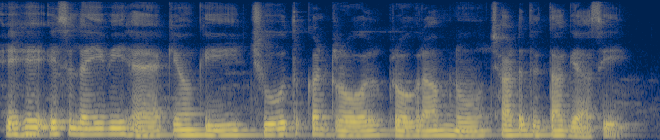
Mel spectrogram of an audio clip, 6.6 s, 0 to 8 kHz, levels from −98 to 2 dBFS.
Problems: none marked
